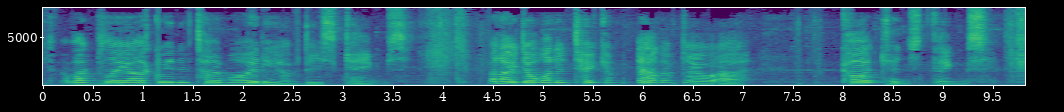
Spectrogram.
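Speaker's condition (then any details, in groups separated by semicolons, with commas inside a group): Cerebral palsy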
